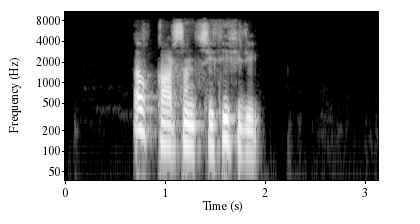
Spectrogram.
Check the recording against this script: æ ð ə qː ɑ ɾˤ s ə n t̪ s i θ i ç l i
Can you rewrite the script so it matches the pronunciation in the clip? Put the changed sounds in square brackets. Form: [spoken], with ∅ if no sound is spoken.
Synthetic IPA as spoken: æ ð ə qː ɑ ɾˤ s ə n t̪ s i θ i ç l i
